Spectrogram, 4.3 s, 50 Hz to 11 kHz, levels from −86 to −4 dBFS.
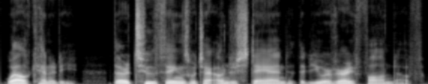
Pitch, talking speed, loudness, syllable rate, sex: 110 Hz, 210 wpm, -18 LUFS, 6.1 syllables/s, male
